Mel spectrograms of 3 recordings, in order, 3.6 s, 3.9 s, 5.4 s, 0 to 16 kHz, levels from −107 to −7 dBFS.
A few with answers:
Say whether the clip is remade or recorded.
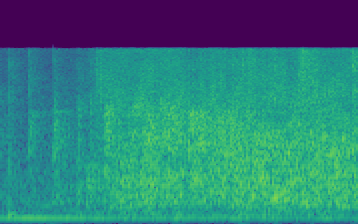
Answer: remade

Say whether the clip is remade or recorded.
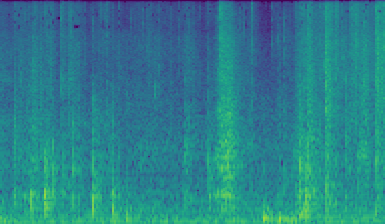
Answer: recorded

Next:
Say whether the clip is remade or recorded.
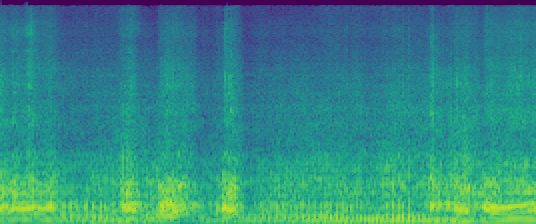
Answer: remade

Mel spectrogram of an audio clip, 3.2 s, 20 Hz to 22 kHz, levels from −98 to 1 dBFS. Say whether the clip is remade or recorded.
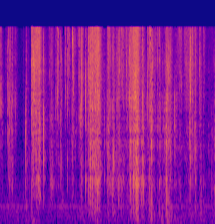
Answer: recorded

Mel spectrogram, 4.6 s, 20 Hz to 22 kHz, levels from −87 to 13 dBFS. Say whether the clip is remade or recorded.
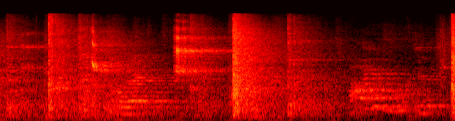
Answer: recorded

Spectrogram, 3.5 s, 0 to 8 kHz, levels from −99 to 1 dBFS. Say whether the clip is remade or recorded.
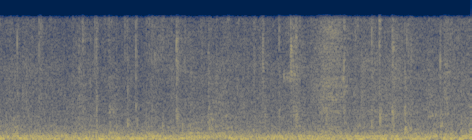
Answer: recorded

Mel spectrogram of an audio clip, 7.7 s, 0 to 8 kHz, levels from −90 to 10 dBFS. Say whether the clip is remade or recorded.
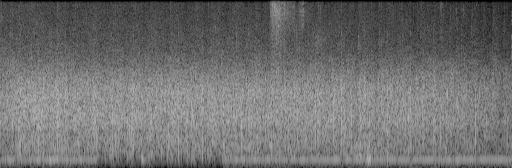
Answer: recorded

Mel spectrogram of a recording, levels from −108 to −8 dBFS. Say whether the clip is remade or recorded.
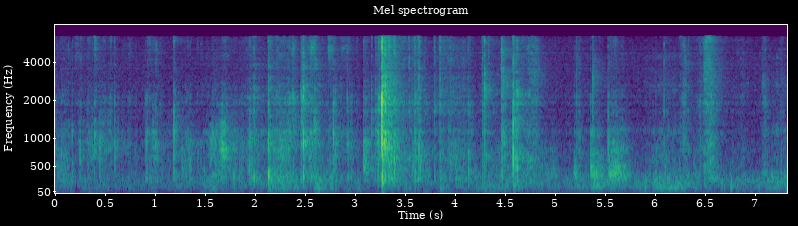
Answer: remade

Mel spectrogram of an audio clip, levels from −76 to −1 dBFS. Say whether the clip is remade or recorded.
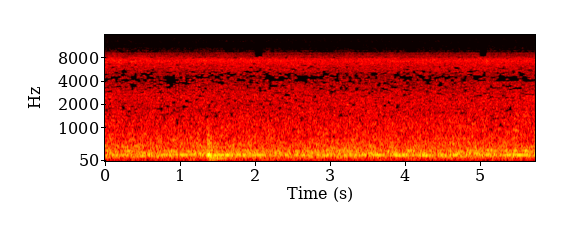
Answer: recorded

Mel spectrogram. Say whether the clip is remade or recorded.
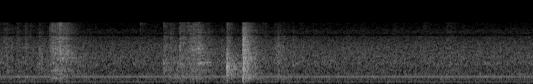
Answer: recorded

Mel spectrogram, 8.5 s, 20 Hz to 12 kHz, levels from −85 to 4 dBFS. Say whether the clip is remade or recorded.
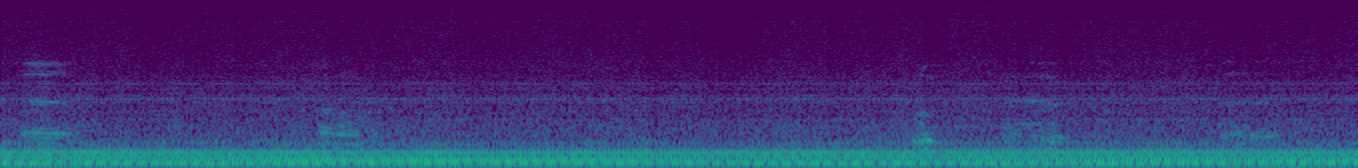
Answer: recorded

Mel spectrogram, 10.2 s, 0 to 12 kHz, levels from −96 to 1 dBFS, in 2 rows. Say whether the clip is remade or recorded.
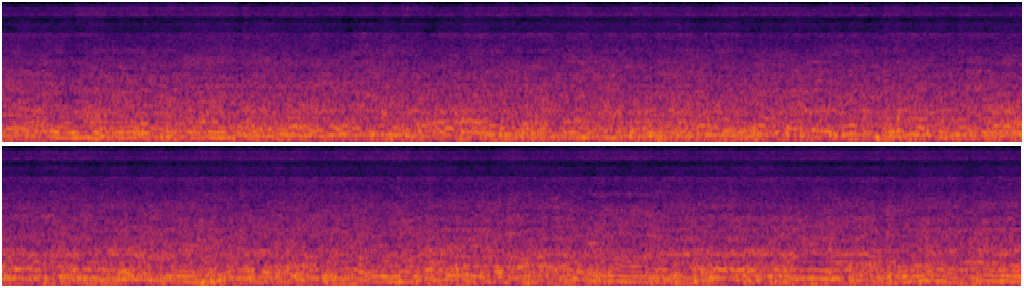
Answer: remade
